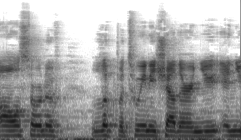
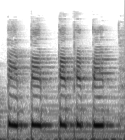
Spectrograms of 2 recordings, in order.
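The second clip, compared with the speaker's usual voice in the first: high electronic beeps; imitated alarm tone; machine beeping. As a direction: beep like a chamber alarm. Fluid chamber alarm.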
